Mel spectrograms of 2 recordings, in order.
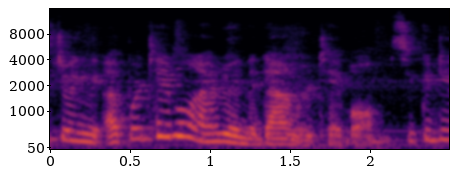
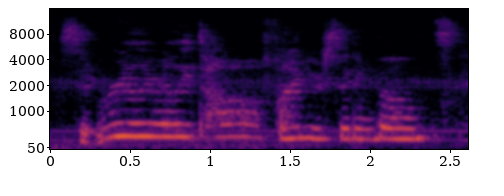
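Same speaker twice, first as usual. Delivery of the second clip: encouraging lift; 9 semitones higher than usual. Real, not acted. Yoga teacher guiding child upright.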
